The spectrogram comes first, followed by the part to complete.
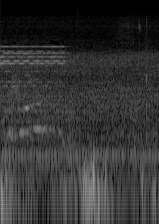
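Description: A phone's electronic alert tone: a cluster of high, steady pitches held for about a second. A soft low bump follows about one and a half seconds in.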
